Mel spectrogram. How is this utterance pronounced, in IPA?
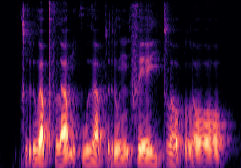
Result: k r u˧ a̯ pʰ l a˩˦ m k w ɯ˨˩ a̯ p r u˧ n f eː˧ j p l ɔ˨˩ ʔ l ɔː˧

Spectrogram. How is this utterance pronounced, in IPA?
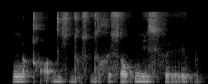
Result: ŋ ɐ qʰ ɔ̰ d̪ ɪ ç d ṵ s d ʊ x ʏ s ɾ ɔ p n i s h ʏ r ɪ p

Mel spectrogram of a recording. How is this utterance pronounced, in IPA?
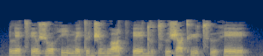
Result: l e t͡sʼ e ʊ̯ ʒ o h i m e t ɯ d͡ʒ ɯ m w ɑ t͡sʼ e d u t͡sʼ ɯ ʒ ɑ kʼ y t͡sʼ ɯ h e

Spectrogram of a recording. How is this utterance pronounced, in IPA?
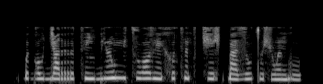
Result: k͡p ə ɡ ɔ w ɟ ɑ r ʊ t͡s ẽ ʎ b j ə̃ w mʲ e t͡s w ɔ z ẽ x ʊ t͡s ã t͡s t͡ʃ e ʃ k͡p a z u tʷ a ʃ w ə̃ ɡ u

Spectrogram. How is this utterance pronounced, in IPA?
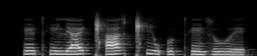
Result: ẽ t̪ʰ ĩ lʲ a ɪ̯ ǁʰ a z ǁʰ i w ʔ u t̪ʰ ẽ z u ɪ̯

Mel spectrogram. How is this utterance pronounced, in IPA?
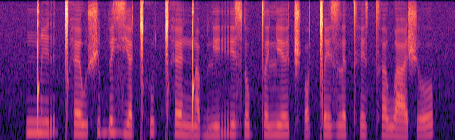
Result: ŋ͡ǃ i r ǀʰ ɛ w ʃ i b ɾ e zʲ a ǀʰ u ǀʰ ɛ ŋ͡ǃ a b lʲ e rʲ ɛ z ɾ o b t ɐ lʲ ɛ ə̯ t͡ʃʼ ɔ ǀ e z l ɛ tʰ e z tʰ ɐ w a ʃ o

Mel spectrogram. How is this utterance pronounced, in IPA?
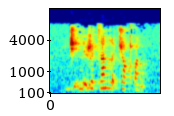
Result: d͡ʒ ḛ n ḛ ʐ ɐ t͡s a n ʁ ḛ t͡ʃ ɔ qʼ ɔ n

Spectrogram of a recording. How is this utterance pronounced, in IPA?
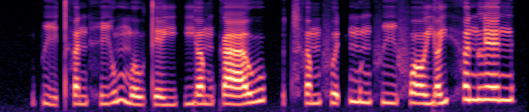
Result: p iː˨˩ t̪ʰ ɐ˨ n h iː˨˥ w m o˨ w t̪ e˨ j | j ɐ˨ m k aː˨˥ w | t͡sʰ ɐ˨˧ m f ɵ˨˥ t̚ m ʊ˧ ŋ f iː˧ f ɔː˧ j ɐ˥ j h ɐ˥ n l ɛː˥ ŋ

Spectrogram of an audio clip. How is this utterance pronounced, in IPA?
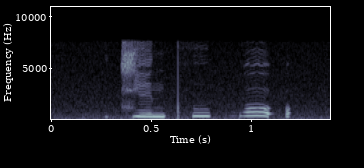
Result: t͡ɕ e˧ n pʰ uː˦˥ p̚ b ɔ˥˩ ʔ

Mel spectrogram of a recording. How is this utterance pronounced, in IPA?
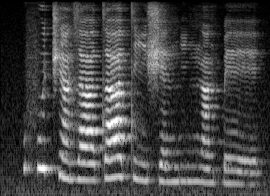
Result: f o˦ t͡ʃ ã˨ z aː˨ t aː˧ t iː˨ ʃ ɛ˨ ŋ iː˨ ŋ ã˨ k͡p eː˨

